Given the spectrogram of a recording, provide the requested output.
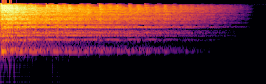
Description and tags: Gui DRUM CO
drum, guigui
